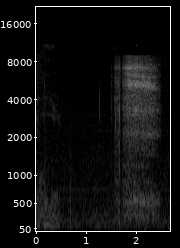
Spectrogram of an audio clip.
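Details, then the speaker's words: A single forceful adult sneeze: a quick intake, then a loud hissing burst of air lasting under a second. "That sounded, Oh that no. sounded violent, just like my sneezes."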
